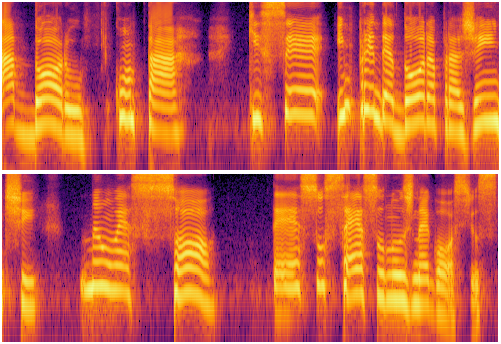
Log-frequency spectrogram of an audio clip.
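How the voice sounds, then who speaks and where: A woman with a high pitch speaks at a very slow pace, her voice moving through very wide pitch swings. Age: 60s. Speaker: physician and entrepreneur. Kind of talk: interview.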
